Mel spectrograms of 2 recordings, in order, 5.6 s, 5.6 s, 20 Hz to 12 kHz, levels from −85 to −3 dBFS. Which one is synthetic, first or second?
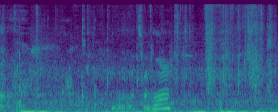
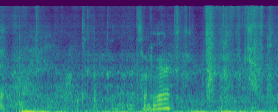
second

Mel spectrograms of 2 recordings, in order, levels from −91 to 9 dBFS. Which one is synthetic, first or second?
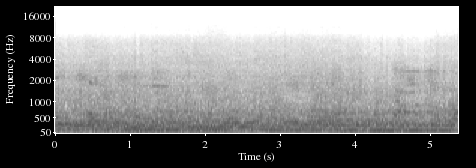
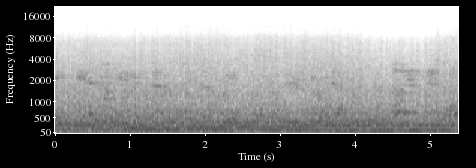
first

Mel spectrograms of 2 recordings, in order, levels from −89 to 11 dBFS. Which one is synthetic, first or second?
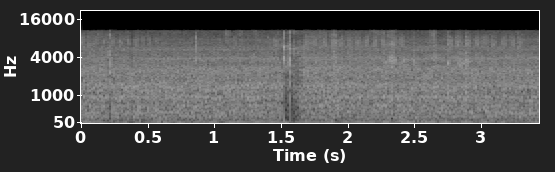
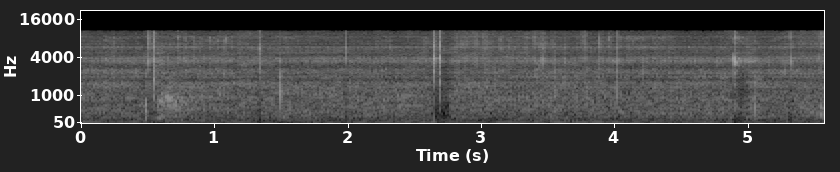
second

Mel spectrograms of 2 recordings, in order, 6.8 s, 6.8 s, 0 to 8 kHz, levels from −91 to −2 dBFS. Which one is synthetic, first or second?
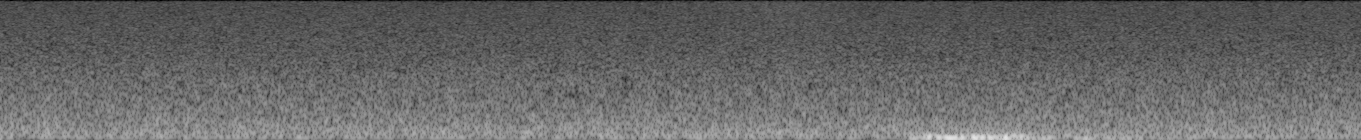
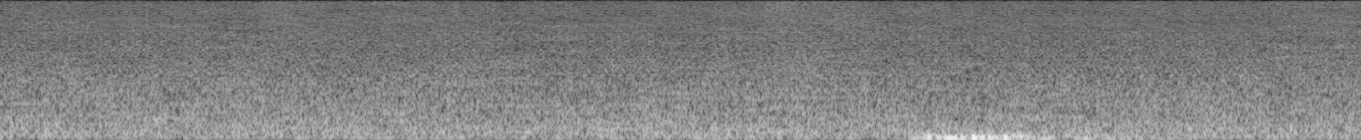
second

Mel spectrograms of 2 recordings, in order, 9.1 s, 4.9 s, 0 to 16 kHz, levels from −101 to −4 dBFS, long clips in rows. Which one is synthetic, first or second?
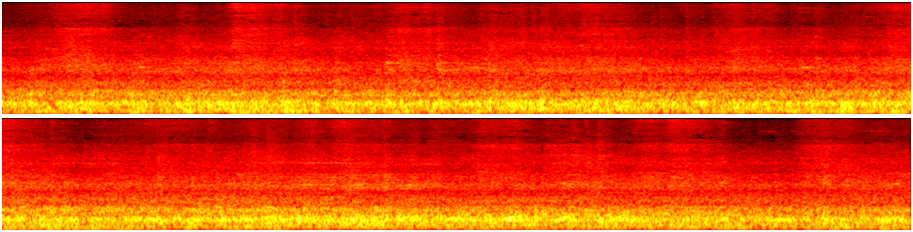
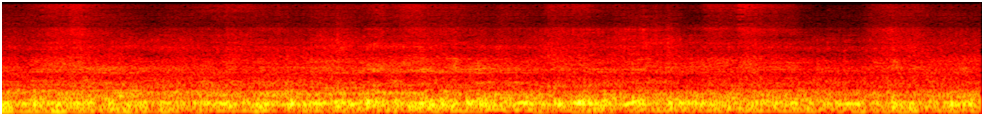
second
